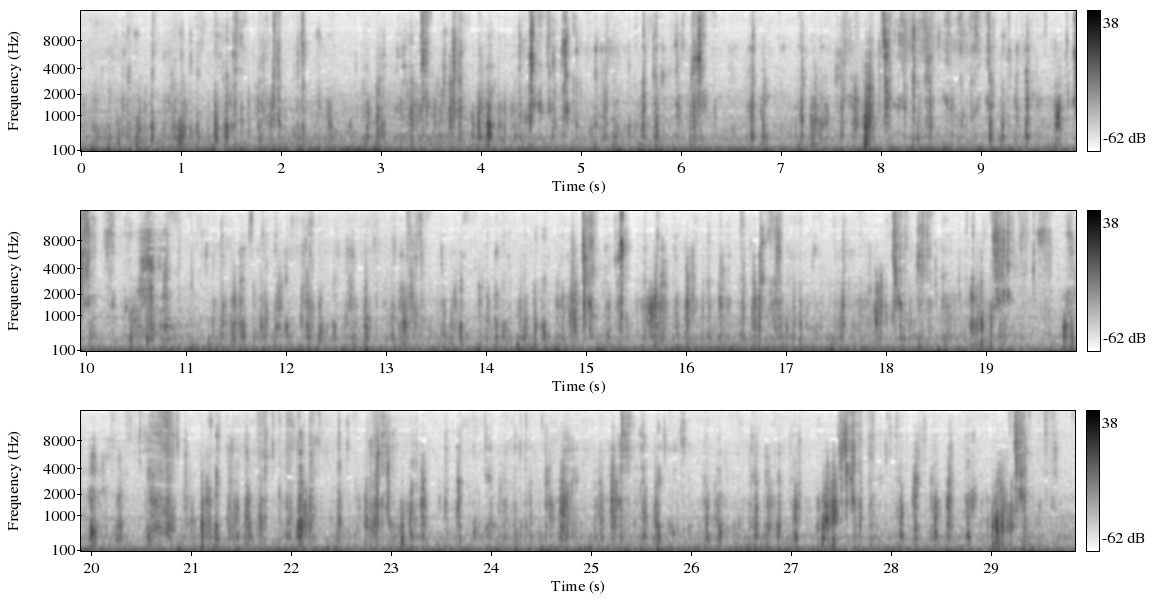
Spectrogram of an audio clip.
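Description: Close-miked eating: biting and chewing a glossy brown wrapped roll, with irregular crunches and wet mouth crackles, over a steady low hum.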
